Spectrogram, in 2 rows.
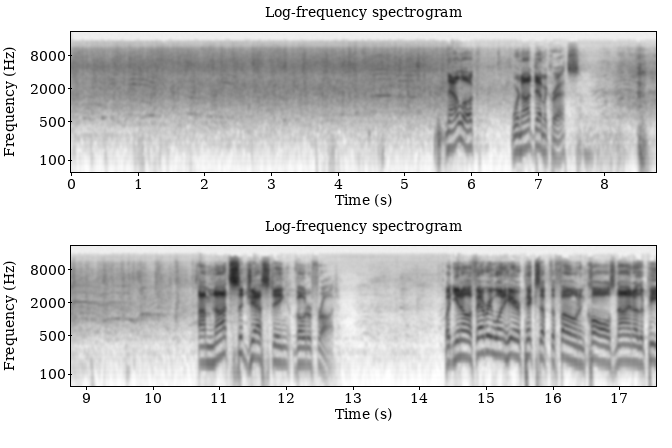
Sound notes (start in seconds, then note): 4.3 cheers and applause; 13.2 laughter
